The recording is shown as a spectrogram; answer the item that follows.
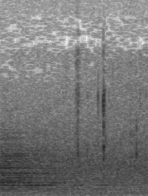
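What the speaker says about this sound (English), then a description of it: "That's where the train's coming from." A train approaches from a railway bridge over a river in downtown Waterloo, Iowa, its sustained horn tone fading a little over a moment, with no talk.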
